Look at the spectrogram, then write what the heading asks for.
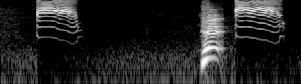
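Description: A desert rain frog gives shrill, nasal squeaks that slide downward, like a squeezed toy.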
